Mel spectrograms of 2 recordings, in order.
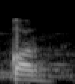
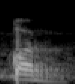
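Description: Both takes have the same delivery.

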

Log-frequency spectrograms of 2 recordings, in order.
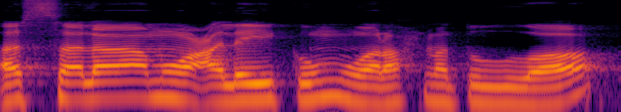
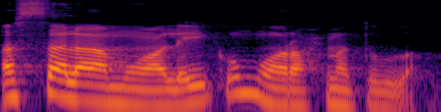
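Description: First: The greeting is said in a louder voice. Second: The greeting is said in a softer voice. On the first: This is the first greeting of the prayer's end. "প্রথমবার যখন সালাম ফেরাবে সেটার তুলনায়" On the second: This is the second greeting of the prayer's end. "দ্বিতীয়বার সালাম ফেরানোটা নিম্ন স্বরে হতে হবে"

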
